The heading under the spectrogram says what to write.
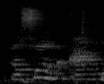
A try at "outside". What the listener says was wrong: Yeah, but if you don't enunciate that T loud enough, you won't write it. Outside.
